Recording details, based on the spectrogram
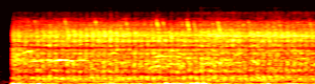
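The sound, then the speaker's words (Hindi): A helicopter roars steadily overhead above Naurangiya village in East Champaran district, which is surrounded by flood water, a dense, loud mechanical drone with a low rhythmic thudding underneath, continuous from start to finish with no break. “यह सैकड़ों उम्मीदों का हेलीकॉप्टर था जिसके आकाश में दिखते ही नौरंगिया गांव के लोग एक जगह जमा हो गए, इस आस में कि इससे खाने का पैकेट गिरेगा और जरूरी दवाइयां भी।”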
